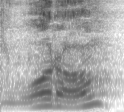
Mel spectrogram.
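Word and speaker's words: water: 지금은 이제 배럴이, 이게 혀를 꼬부려서 워터, 이게 물, 워터라 그러잖아요, 한국말로. 그때 못 알아들어요. 워러. 그 사람들이 이제 미국식 발음.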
